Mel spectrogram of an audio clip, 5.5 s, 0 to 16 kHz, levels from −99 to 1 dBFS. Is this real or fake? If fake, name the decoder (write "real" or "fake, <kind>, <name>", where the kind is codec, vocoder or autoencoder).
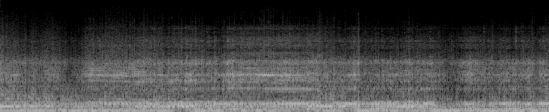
fake, vocoder, BigVGAN v2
